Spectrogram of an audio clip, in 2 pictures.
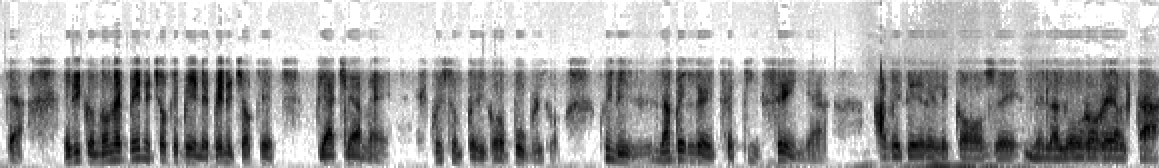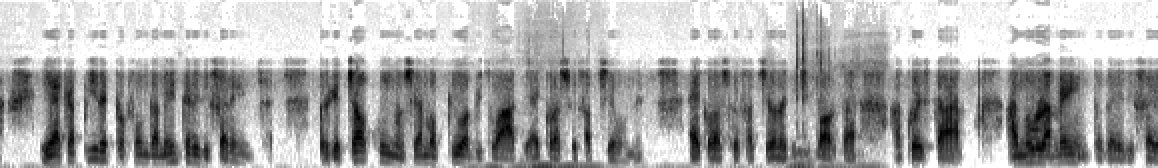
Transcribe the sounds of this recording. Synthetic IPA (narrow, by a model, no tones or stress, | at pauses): ka̰ed̪ːiːkononɛbːɛːnet͡ʃɔkːebɛːneɛbːɛːnet͡ʃɔkːepːjaːt͡ʃeamːḛː | kːwest̪oɛumpeɾiːkolopubːliko̰kwind̪ilabelːet̪sːat̪inseɲːa̰a̰vːed̪eːɾelekɔːzenelːaloːɾoɾealt̪a̰eakːapiːɾepɾofond̪ament̪eled̪ifːeɾɛ̰nt̪seperket͡ʃɔkːujnonsjaːmopjuabit̪ua̰ːt̪iɛkːolasuefat̪sːjo̰ːneɛkːolasuːefat̪sːjoːneket͡ʃːi̥pɔrt̪a̰akːwest̪a̰a̰nːulːament̪od̪elːed̪ifːeɾ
